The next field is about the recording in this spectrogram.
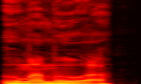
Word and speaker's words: Oumuamua: I believe it's pronounced Oumuamua, and it means thank you.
